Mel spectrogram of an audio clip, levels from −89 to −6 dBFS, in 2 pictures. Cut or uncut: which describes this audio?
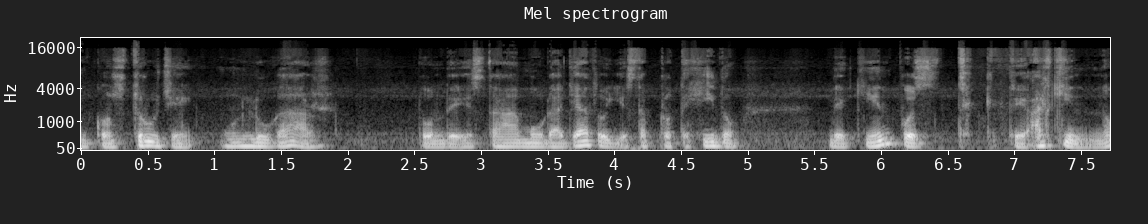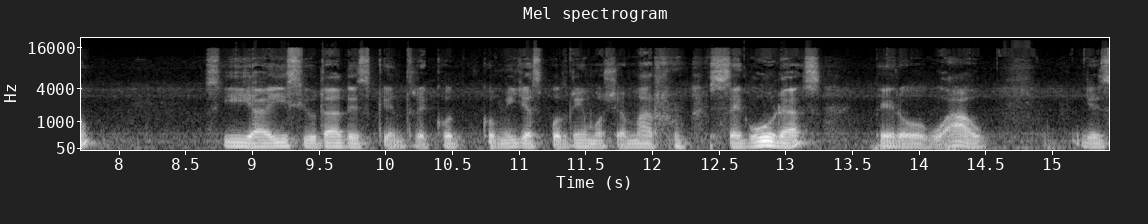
cut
